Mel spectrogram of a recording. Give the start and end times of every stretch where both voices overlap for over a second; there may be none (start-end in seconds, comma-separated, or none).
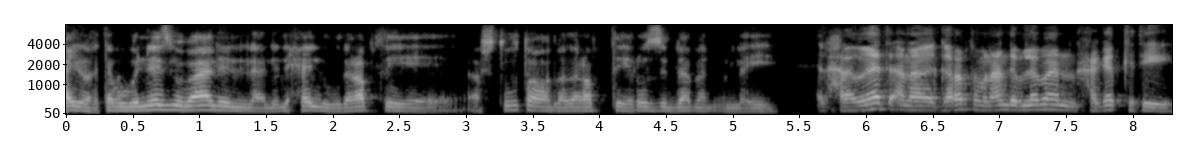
none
